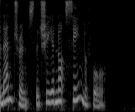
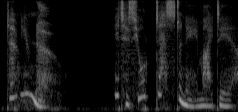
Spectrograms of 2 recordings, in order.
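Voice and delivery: put-on old woman at the wheel; 3 dB quieter than usual. A narrator's reading. Old woman answers the princess about her destiny, whispery old woman voice.

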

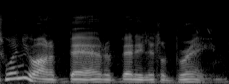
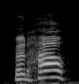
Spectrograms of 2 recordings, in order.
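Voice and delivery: high, loud eager question; fussy rabbit asking; 14 semitones higher, 8 dB louder than usual. A narrator's reading.

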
